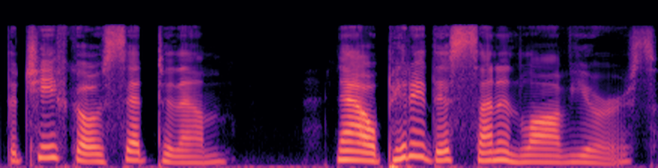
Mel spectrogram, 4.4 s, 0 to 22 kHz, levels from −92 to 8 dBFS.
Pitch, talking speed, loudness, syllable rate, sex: 185 Hz, 190 wpm, -20 LUFS, 4.2 syllables/s, female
